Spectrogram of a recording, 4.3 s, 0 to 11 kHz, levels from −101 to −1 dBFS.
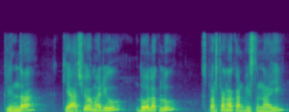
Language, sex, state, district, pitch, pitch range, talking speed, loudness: Telugu, male, Telangana, Komaram Bheem, 195 Hz, 180-225 Hz, 85 wpm, -16 LUFS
